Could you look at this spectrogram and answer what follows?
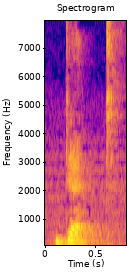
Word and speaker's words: debt: Now before letter T, in the words like debt, not debt, this is debt. Letter B is silent.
